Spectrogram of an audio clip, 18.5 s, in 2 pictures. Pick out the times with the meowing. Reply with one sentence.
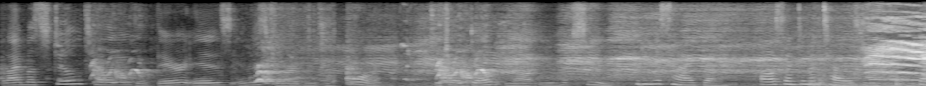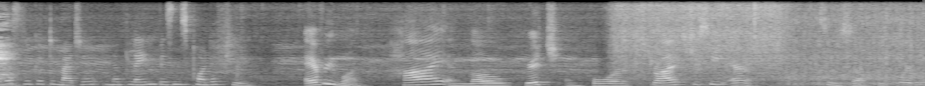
The meowing can be heard from 8.1 to 9.4 s.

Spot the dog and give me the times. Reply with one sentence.
The dog can be heard from 0.0 to 5.0 s.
